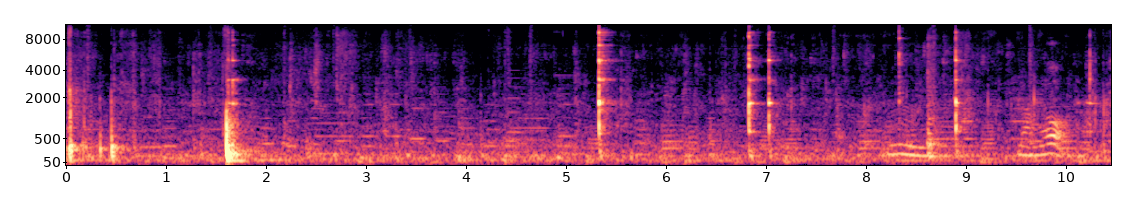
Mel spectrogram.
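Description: Cucumber salad gets mixed in a bowl with a spoon, giving irregular clinks and scrapes against the dish and a couple of sharper knocks, close and fairly quiet, with no talking.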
